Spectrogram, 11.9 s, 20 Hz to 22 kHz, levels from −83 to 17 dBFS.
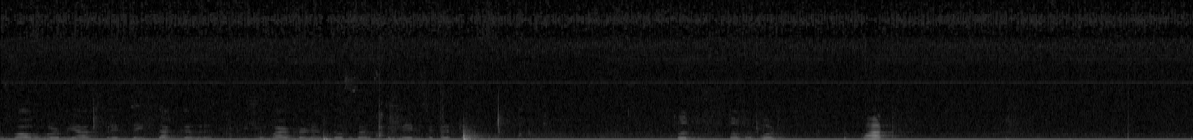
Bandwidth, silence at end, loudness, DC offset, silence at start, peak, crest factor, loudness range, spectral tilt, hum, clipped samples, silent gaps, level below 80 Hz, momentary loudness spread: over 20 kHz; 0 s; -50 LUFS; under 0.1%; 0 s; -22 dBFS; 26 dB; 3 LU; -6 dB/octave; 60 Hz at -50 dBFS; under 0.1%; none; -50 dBFS; 9 LU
